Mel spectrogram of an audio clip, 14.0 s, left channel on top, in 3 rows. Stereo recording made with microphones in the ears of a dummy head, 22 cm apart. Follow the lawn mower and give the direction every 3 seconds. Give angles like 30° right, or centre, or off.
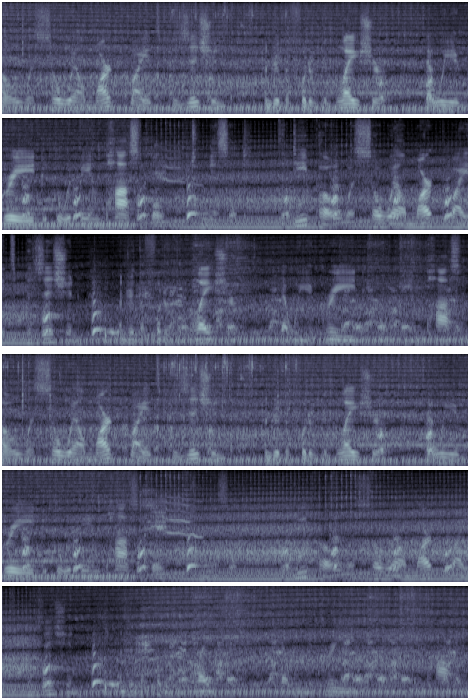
centre, 20° right, 40° right, 60° right, 70° right.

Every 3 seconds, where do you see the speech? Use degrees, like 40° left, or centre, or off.
10° right, 30° left, 60° left, 70° left, 70° left.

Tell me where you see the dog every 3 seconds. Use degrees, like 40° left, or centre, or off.
40° right, 20° right, centre, 10° right, 30° right.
